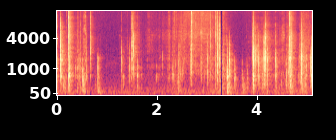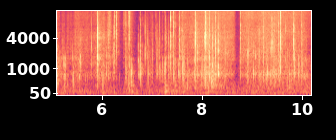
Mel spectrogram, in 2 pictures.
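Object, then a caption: Glossy paper catalog pages. A glossy paper toy catalog with warped pages is handled as long nails rub across the spread and a page is turned. Dense, bright crinkles and crunchy crackles come in quick bursts, with little low end. The sound is a steady run of dry, papery crinkling and rustling.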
